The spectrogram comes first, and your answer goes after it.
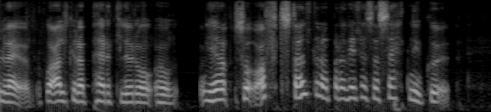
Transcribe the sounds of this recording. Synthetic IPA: lvɛɣskɔalcʏɾapʰɛɾt̪lʏɾɔɣʔɔɣ | jɛsɔʔɔft̪st̪alt̪aɾðapaːɾavɪðθɛsːasɛht̪niŋkʏ

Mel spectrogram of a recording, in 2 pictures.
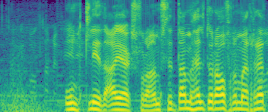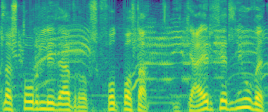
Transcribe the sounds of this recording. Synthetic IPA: uŋ̥klɪðaːjaksfɾamt̪ɛnt̪amɦɛl̪t̪ʏɾaːwfɾamar̥ɛt̪last̪owɾlɪðɛvɾawfskfowt̪̚pɔl̥t̪aicaːjɾ̥fjɛt̪ljuːvɛt̪

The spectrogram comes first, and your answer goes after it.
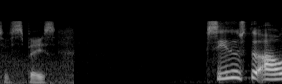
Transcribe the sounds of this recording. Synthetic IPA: ɔv̥speɪs | siːðʏst̪ʏʔa

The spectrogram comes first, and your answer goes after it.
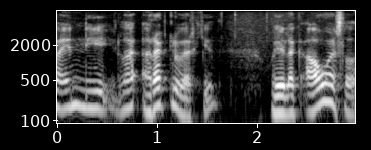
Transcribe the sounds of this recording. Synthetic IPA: aɪnːirɛklʏvɛ̰r̥cɪð | ɔɣjɛlɛjkaːwɛsa

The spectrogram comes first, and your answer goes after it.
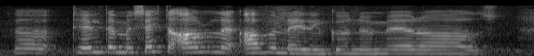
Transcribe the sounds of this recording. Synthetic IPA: θat̪ʰɪlt̪aːjmɪðsejht̪aʔavleːjðiŋkʏnʏmɛɾað

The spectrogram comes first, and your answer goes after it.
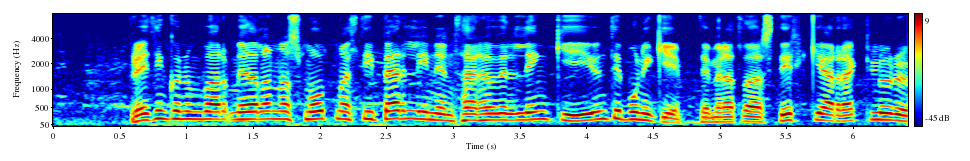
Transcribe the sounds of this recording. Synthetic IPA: pɾeːjt̪̬iŋkʏnʏmvaɾmɪːðalanːansmoːwt̪majlt̪ipɛɾlinɛnθajɾ̥havɪvɛːɾɪðlejɲcɪiʏnt̪ɪɾp̬uːniŋcɪθɛːmɛɾat̪laðaðst̪ɪr̥carɛklʏɾʏ

